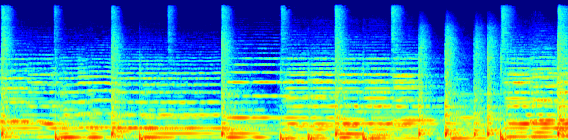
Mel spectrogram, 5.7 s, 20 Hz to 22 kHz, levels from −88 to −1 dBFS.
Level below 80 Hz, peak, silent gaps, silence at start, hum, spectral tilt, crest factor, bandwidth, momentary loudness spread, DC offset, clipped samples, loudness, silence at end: -30 dBFS; -4 dBFS; none; 0 s; none; -6.5 dB/octave; 16 dB; 19 kHz; 5 LU; under 0.1%; under 0.1%; -21 LUFS; 0 s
